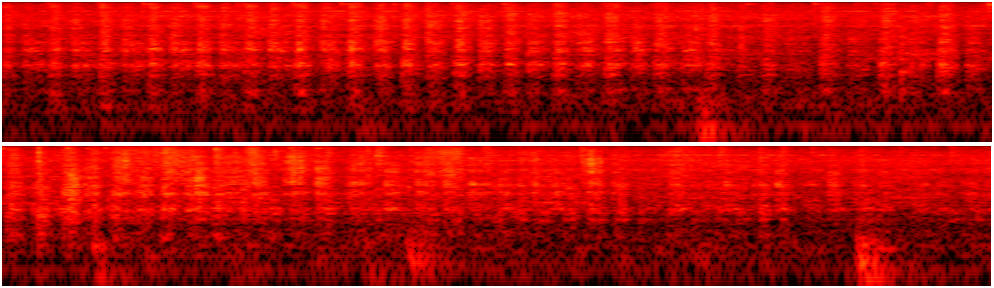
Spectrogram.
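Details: Great Pyrenees, a very large white dog, drooling and panting right after returning from a walk on a hot morning; steady, rapid breathy panting with a few louder low thumps.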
